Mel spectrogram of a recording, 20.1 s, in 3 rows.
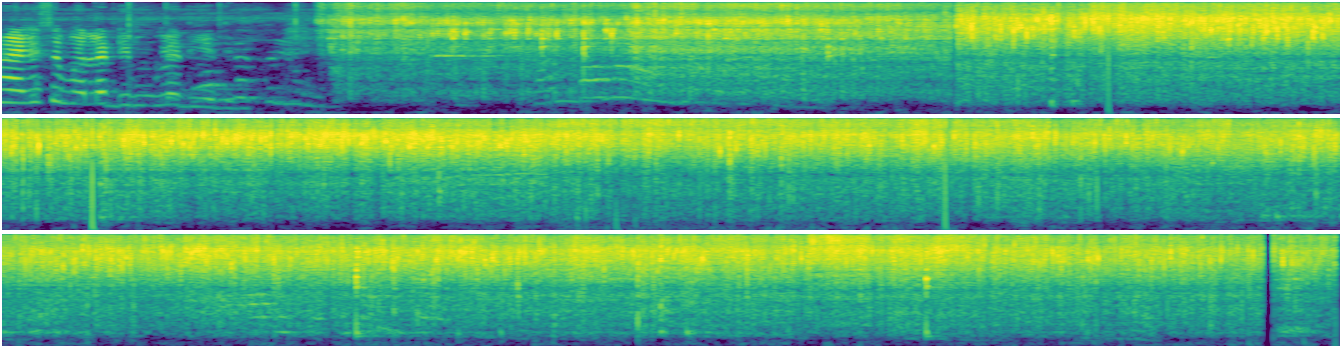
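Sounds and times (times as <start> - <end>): food sizzling in hot oil: 1.6 - 20.0
metal spatula tapping pan: 15.0 - 15.7, 17.9 - 18.3.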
